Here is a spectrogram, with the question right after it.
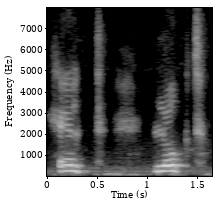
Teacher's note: Es como que entonces la E y la D como que se pierde a una T.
